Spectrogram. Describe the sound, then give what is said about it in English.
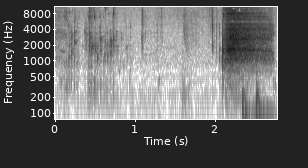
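A loud, wet slurp of a drink bursts in near the end, lasting under a second, after a stretch of faint small clicks and rustles. No one speaks. “I am going to raise a drink to you as I am now. I'm going to have a slurp.”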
